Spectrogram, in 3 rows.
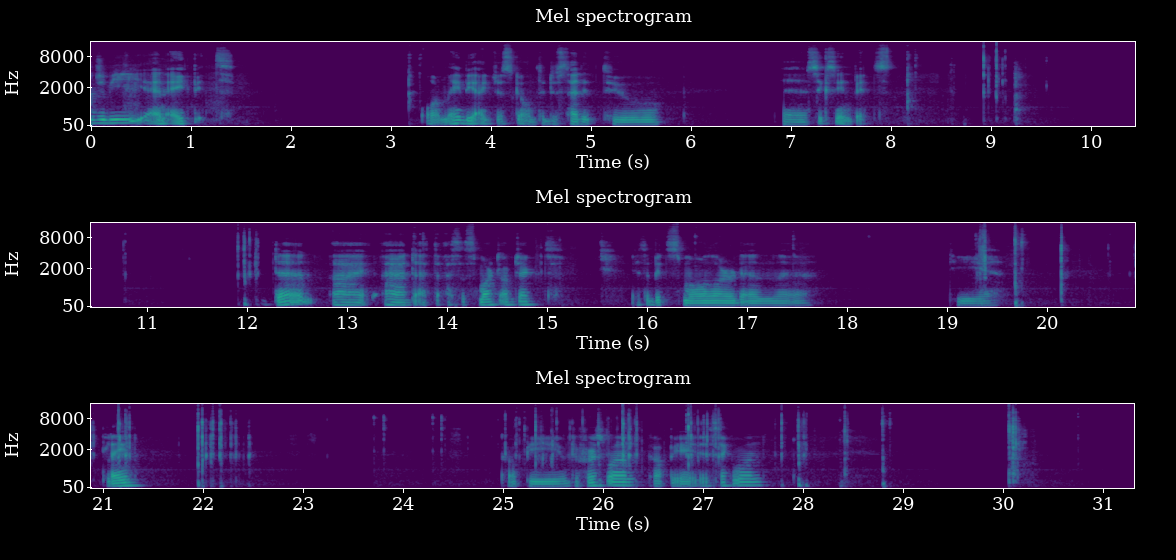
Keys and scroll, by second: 12.0 super+v, 19.8 Return, 21.2 super+Tab, 25.6 super+a, 26.0 super+c, 26.3 super+Tab, 28.1 super+v, 28.9 super+Return.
